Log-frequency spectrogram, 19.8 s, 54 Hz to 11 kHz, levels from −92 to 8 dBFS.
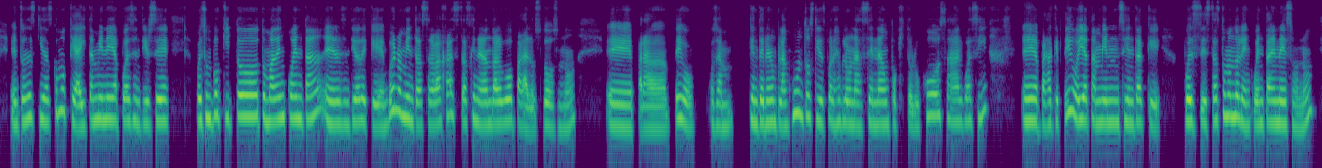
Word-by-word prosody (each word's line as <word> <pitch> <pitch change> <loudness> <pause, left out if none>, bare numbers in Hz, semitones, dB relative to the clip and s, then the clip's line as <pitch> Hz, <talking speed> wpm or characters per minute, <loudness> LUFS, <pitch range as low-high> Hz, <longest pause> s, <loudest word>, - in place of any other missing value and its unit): entonces 240 +4 0
quizás 240 -3 -1
como 320 +1 -3
que 235 -5 +1
ahí 200 +1 +2
también 245 +1 0
ella 250 0 +3
puede 235 0 0
sentirse, 225 0 +2 0.4
pues 240 +2 +3
un 260 - +4
poquito 275 0 +3
tomada 240 -1 +2
en 265 - +1
cuenta, 255 +3 0
en 230 -2 +3
el 220 - 0
sentido 235 +2 0
de 235 -1 +2
que 205 -2 -2
bueno, 325 +10 +1
mientras 230 -6 +1
trabajas 230 +6 -1
estás 230 - -4
generando 220 -3 0
algo 230 +1 +3
para - - -1
los 90 0 -9
2, 200 -2 -1
¿no?, 195 +5 -8 0.5
eh, 200 -1 0
para 95 0 -2
te 255 - +1
digo, 230 -5 0 0.2
o 215 - -8
sea, 205 -1 -4 0.4
quieren 235 -3 +1
tener 225 0 +4
un - - 0
plan 210 -1 -2
juntos, 275 -1 -1
quieres, 230 -2 -2
por 235 -1 -3
ejemplo, 225 0 -1
una 215 -1 -2
cena 215 0 -1
un 215 - -4
poquito 215 - -8
lujosa, 275 - -3
algo 230 +1 -5
así, 260 +7 -7 0.5
eh, 240 -1 +4
para 220 0 -3
que, 230 - -3
te 225 - -7
digo, 315 -5 +3
ella 240 -1 +5
también 230 -1 0
sienta 230 0 +1
que 405 - -5 0.3
pues 235 -3 +6
estás 235 +2 0
tomándola 265 -3 +2
en 210 - -4
cuenta 225 +1 +1
en 225 0 +3
eso, 215 -1 0
¿no?, 275 +9 -5
230 Hz, 205 wpm, -20 LUFS, 220-255 Hz, 0.5 s, pues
